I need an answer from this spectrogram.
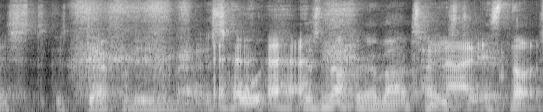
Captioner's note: laughs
